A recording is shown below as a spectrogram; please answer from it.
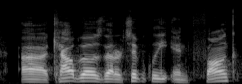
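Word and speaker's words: phonk: Reminds me a little bit of the cowbells that are typically in funk music. That's how you pronounce it, p h o n k.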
